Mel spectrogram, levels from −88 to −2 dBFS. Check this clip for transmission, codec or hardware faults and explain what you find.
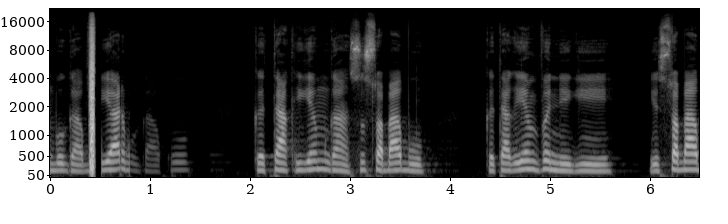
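Two faults stand out in the speech, both in the first two seconds.

From 0.35 to 0.52 s there is a wireless microphone squelch dropout. The transmitter's radio signal weakens, a burst of hiss rises as the FM receiver loses lock, and then the squelch gates the output to near silence for about 70 ms before the voice returns. On a spectrogram this appears as a broadband noise smear followed by an empty vertical gap. The waveform collapses to a flat line for that span.

From 0.80 to 1.60 s the voice drops by about 20 dB to a faint copy, then comes back at full level. The likely cause is one channel inverted: with one stereo side in reversed polarity, everything common to both channels cancels when summed to mono, leaving only their small difference. The waveform shows a sharply shrunken envelope.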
